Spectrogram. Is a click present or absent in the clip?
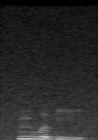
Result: absent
